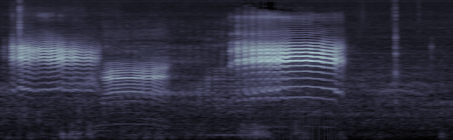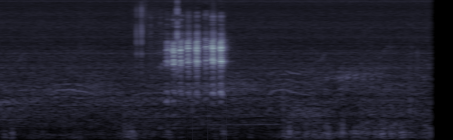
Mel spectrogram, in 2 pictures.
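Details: Yorkshire sheep at Egton, North Riding of Yorkshire, in April; a string of loud, quavering bleats in the first few seconds, then a shorter bleat and softer distant calls.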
